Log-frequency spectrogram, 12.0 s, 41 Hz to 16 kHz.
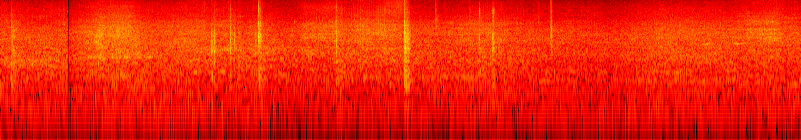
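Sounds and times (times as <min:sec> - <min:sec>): passing traffic: 0:00.0 - 0:12.0
sharp knocks or clicks: 0:03.1 - 0:04.1, 0:06.0 - 0:07.7.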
